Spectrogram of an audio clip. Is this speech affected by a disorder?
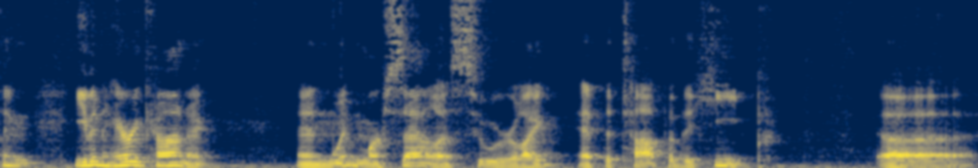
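No.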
